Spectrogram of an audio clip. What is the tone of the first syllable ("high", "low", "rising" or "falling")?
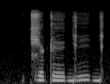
low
